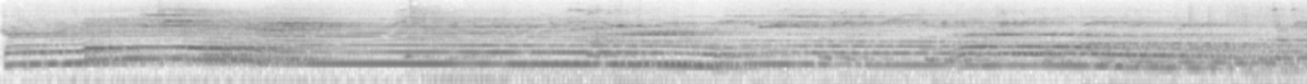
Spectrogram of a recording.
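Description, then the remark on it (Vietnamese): Wolves howl from inside a tomb in long, mournful overlapping tones that rise and fall, forming a sustained chorus that fills the whole stretch without pause. No one speaks. “Tiếng sói tru này lại có mấy phần thê lương như tiếng nghiệt kêu.”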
